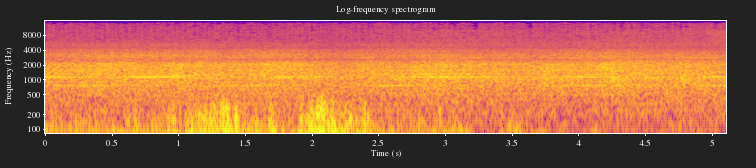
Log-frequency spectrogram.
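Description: Wind buffeting the microphone in gusts, strongest about a second and two seconds in and easing after that, over a faint steady hum with a thin high tone that comes and goes.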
